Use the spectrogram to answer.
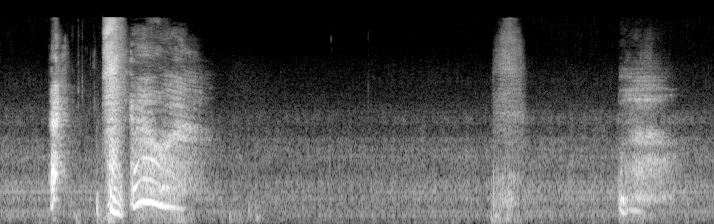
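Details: A quick run of sharp, explosive sneezes with a short breath between, then a softer one after a pause, as the person announces each coming sneeze: repeated sneezing.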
